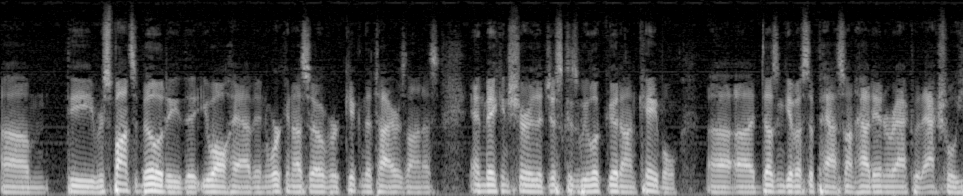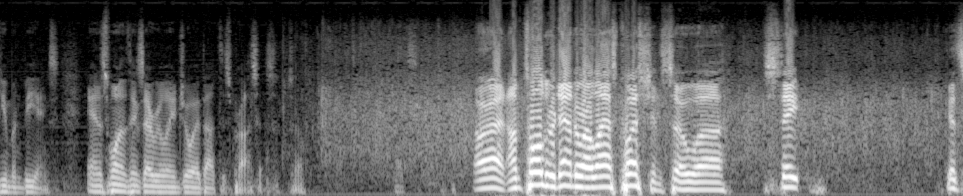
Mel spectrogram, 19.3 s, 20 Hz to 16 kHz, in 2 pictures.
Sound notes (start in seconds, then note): 12.5 applause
